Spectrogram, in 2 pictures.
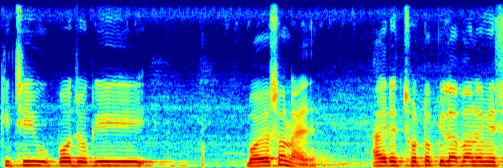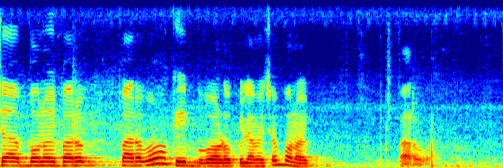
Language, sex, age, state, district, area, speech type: Odia, male, 18-30, Odisha, Malkangiri, urban, spontaneous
